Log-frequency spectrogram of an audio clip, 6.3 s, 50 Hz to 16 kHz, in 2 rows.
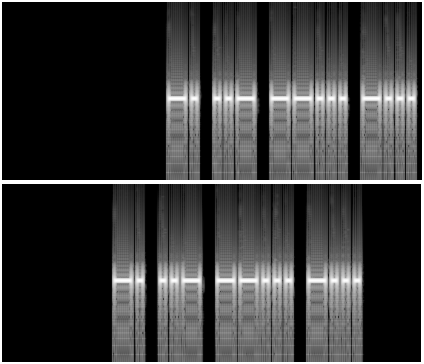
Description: Morse code, heard as a keyed tone, about 28 wpm, 700 Hz. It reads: NU7B NU7B
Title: USA Call Signs - 4 Characters - Repeated 3x - 28wpm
